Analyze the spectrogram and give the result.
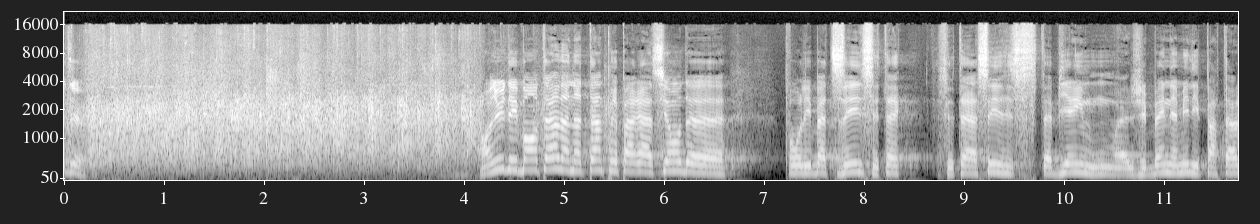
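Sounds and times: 
speech: 0.0s - 0.4s, 4.2s - 11.7s
church audience applauding: 0.0s - 5.0s.

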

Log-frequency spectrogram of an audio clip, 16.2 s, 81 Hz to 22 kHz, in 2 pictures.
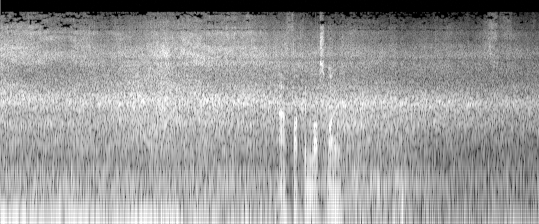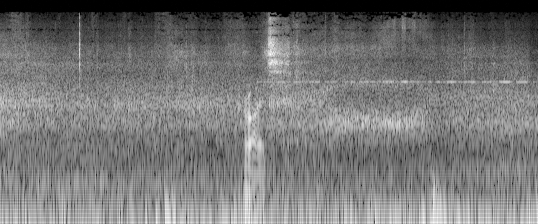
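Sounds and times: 
road traffic at a pedestrian crossing: 0.0s - 16.1s
speech: 4.2s - 5.3s.

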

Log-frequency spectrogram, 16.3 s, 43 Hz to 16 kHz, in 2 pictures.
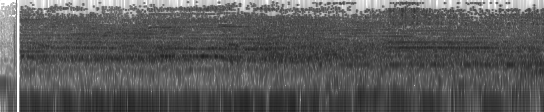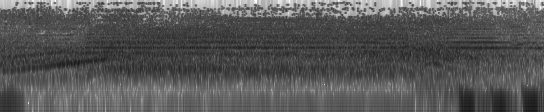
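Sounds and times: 
large outdoor crowd of ski jumping spectators cheering and yelling in Oberstdorf Germany: 0.3s - 16.3s.

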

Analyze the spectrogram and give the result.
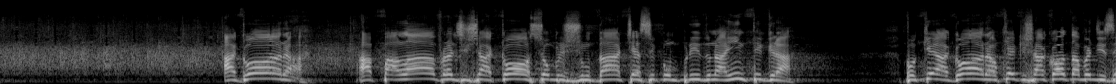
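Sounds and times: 
crowd of many hands clapping: 0.0s - 4.2s
speech: 2.2s - 8.0s, 9.0s - 11.1s.

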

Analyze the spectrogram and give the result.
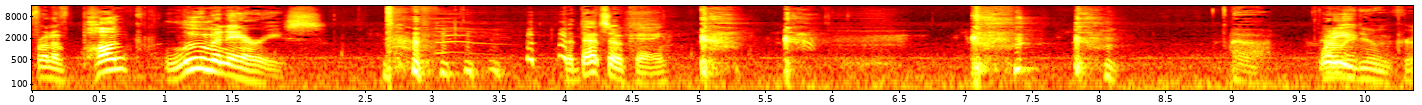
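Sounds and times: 
speech: 0.0s - 5.3s, 9.7s - 10.3s
laughter: 2.6s - 4.3s
person coughing: 5.0s - 6.0s, 7.0s - 8.2s.

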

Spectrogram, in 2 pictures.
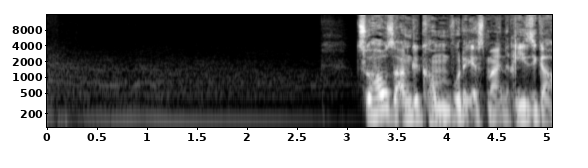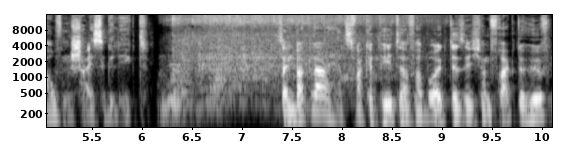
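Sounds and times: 
tuned car engine roaring through tuner exhaust as car speeds off: 0.0s - 4.7s
speech: 3.2s - 6.5s, 7.4s - 10.1s.

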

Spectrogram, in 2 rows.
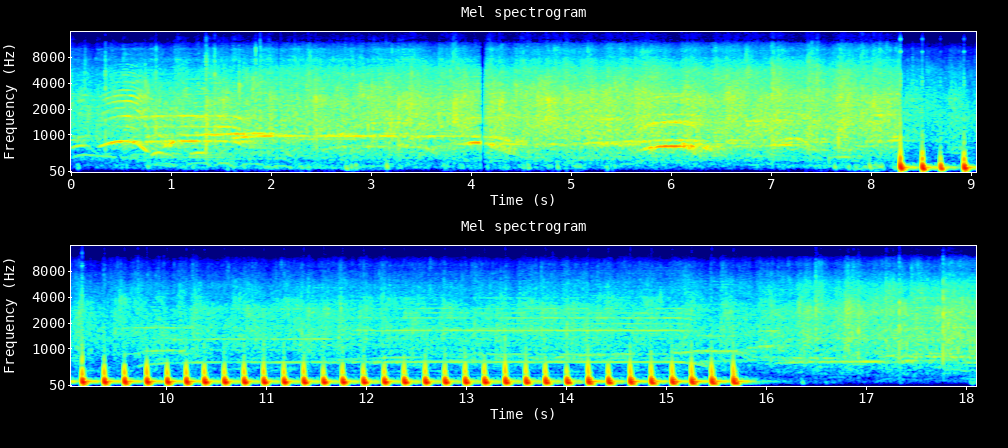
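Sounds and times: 
audience applause in a large room: 0.0s - 18.0s
rhythmic hand claps: 8.0s - 18.0s.

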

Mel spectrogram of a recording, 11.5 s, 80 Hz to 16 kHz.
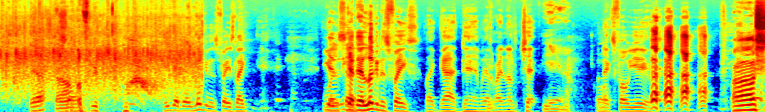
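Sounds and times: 
hands clapping: 0.0s - 3.1s
speech: 0.4s - 4.1s, 4.8s - 11.4s
laughter: 9.7s - 11.0s.

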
